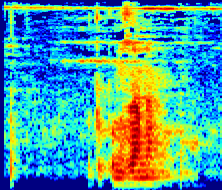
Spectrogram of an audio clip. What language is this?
Eton (Cameroon)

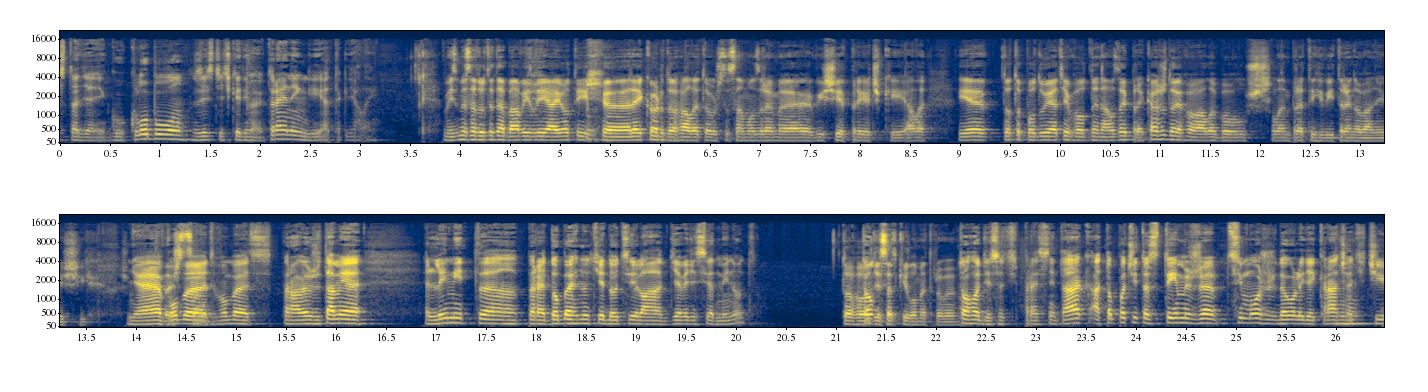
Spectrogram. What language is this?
Slovak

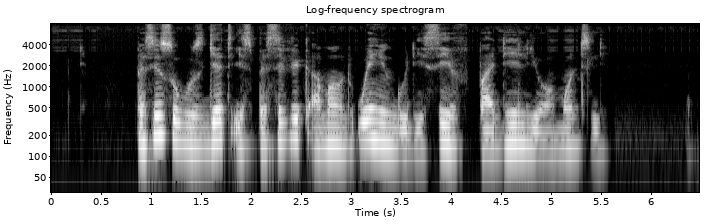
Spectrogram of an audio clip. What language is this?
Nigerian Pidgin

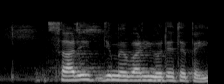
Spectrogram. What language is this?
Punjabi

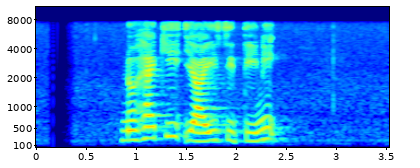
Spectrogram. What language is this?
Sinhala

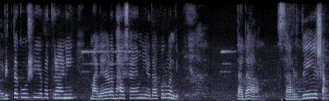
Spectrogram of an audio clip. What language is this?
Sanskrit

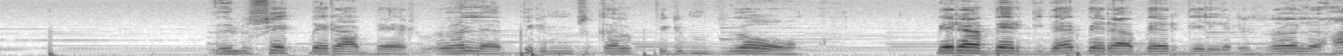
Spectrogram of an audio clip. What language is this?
Turkish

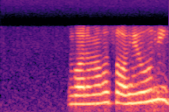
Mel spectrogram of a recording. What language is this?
Odia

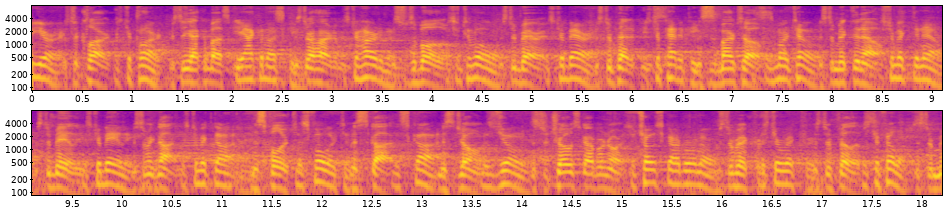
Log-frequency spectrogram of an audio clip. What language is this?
French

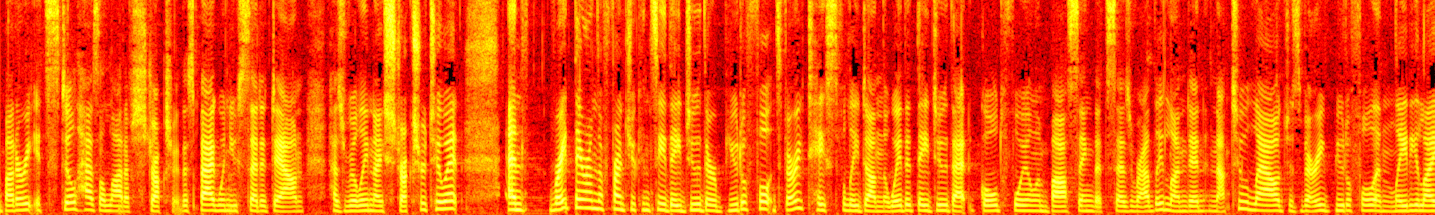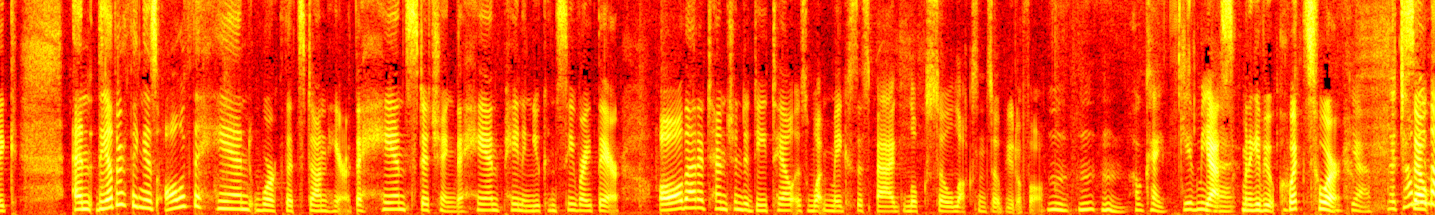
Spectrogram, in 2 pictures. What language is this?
English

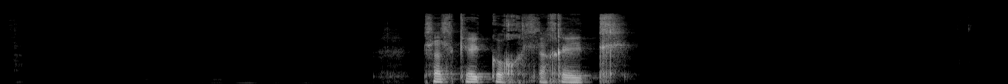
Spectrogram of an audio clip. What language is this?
Tlingit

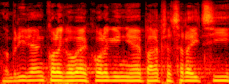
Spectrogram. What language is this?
Czech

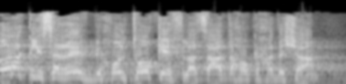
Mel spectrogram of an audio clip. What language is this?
Hebrew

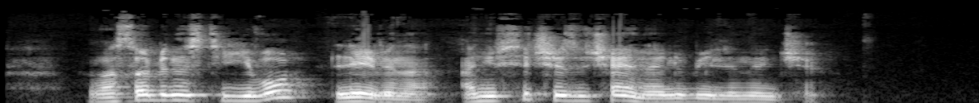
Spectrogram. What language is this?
Russian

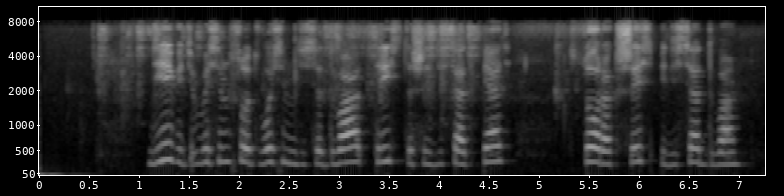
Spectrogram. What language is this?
Russian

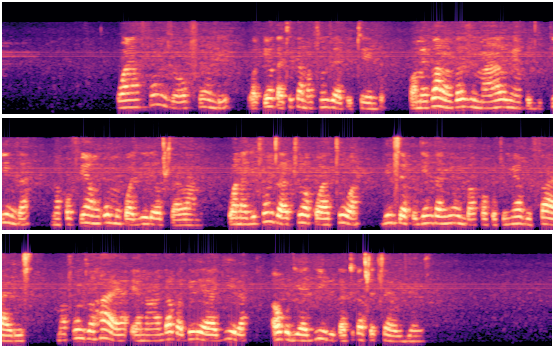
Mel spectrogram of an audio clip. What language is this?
Swahili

